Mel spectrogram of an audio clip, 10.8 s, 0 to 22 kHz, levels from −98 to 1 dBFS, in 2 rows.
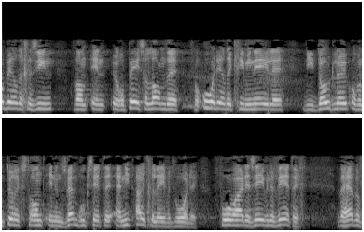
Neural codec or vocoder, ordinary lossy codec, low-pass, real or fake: none; none; 5.4 kHz; real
